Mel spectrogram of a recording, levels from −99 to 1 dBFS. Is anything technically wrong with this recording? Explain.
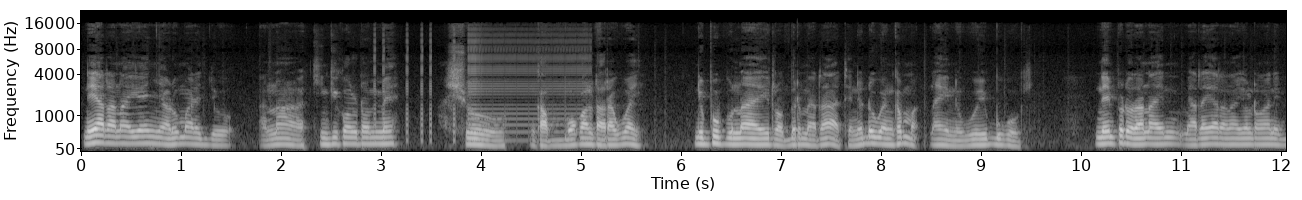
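Yes. There are two radio-interference faults in this speech, one directly after the other.

From 2.93 to 3.89 s there is a galloping dit-dit-dit of short buzzes, roughly 10 dB below the speech. These are GSM signalling bursts. A nearby 2G phone is sending short groups of transmissions while it signals to the network, and the audio circuitry rectifies those radio pulses. Each group comes through as a short burst of buzz at the 217 Hz frame rate.

From 3.89 to 5.10 s the pattern becomes a continuous, hard, raspy buzz at 217 Hz with a dense stack of harmonics, about 15 dB below the speech and unrelated to it. This is GSM phone buzz. The same phone is now in a call and transmitting a burst 217 times a second without a break. Rectification in the audio path turns that steady pulse train into an audible tone.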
